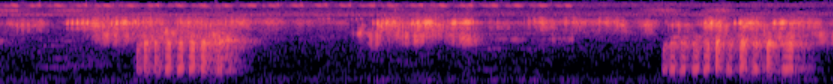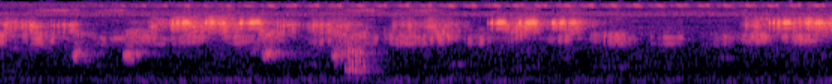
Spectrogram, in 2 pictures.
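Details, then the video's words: Frogs in a Bali jungle chorus: two loud raspy pulsed croaks stand out against a mass of higher chirping, twittering calls and short whistled notes, with a persistent high-pitched insect drone. "Frog Mantras - Relaxing Sounds Of Bali"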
